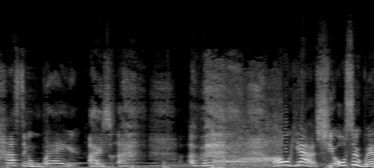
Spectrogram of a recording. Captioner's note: heavy sighing; sigh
